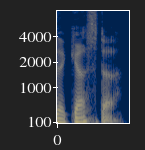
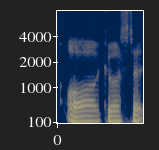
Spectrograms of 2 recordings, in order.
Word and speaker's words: Augusta: talking about the schwa so most brazilians will see this word and they want to say au gusta one more time augusta augusta awesome i'm gonna visit augusta this summer augusta augusta and it's not all coaster it's not augusta augusta yeah so you have two schwa the uh uh sound augusta augusta almost almost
